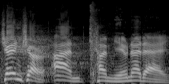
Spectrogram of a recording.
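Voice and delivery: imitated Belfast accent. Performer teaches the crowd a practice phrase; Belfast accent. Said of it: "the phrase I use to get the Belfast accent right".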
